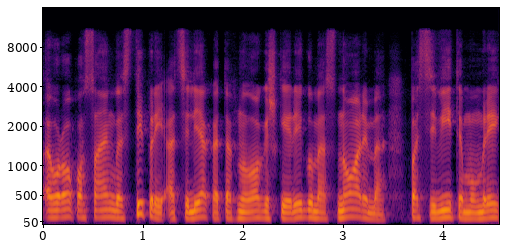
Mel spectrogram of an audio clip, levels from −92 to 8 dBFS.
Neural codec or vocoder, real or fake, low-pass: codec, 24 kHz, 1.2 kbps, DualCodec; fake; 10.8 kHz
